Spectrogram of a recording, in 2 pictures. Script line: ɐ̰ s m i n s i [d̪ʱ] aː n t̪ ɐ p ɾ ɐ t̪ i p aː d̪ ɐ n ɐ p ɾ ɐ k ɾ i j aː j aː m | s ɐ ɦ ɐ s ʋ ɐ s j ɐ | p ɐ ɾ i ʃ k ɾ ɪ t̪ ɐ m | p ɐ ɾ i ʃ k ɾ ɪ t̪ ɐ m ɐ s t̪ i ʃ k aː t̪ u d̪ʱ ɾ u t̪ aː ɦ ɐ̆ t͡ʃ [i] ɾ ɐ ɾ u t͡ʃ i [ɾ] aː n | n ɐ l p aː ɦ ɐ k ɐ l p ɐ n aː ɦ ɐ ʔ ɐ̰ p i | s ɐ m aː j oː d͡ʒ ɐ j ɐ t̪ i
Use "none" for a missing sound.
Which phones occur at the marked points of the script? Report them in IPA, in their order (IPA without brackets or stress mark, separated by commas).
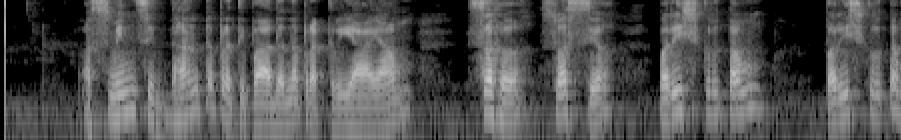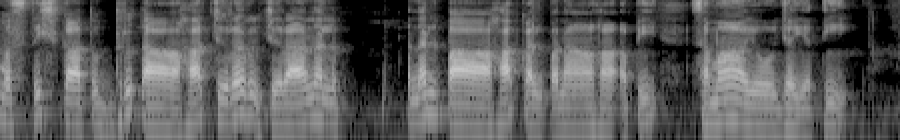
d̪ʱː, i, ɾ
